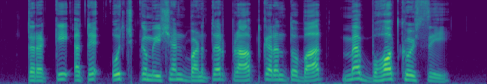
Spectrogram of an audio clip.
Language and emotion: Punjabi, happy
